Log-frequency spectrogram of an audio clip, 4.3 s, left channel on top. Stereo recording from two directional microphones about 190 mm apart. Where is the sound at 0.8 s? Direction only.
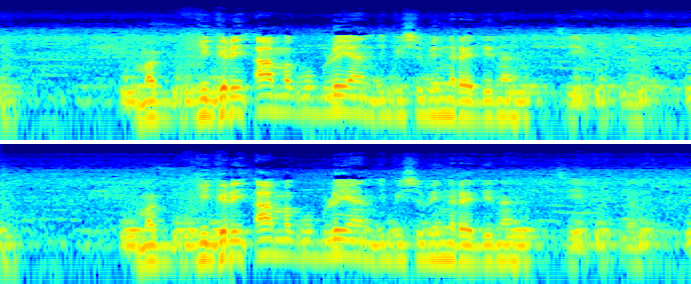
15° right (ahead or behind).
